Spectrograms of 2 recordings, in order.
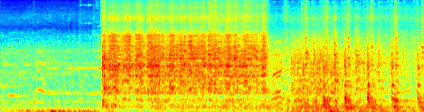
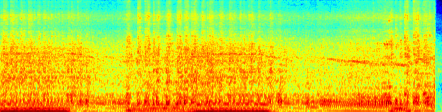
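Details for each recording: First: Maruti Omni: steady starter cranking at about three turns a second that never catches; no spark at plug wires, crank no start traced to faulty spark plug leads/ignition cables. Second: Maruti Omni after fixing a spark plug cable problem: starts on first crank, revs up and settles into an even beat with no misses; normal running.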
